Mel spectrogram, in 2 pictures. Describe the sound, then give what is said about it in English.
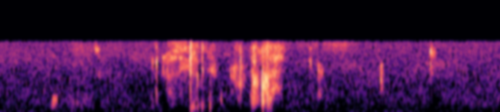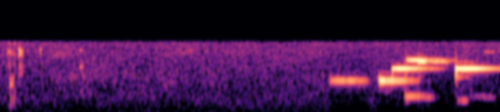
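A few soft clicks and handling rustles, then a phone ringtone from a practice call starts near the end: a bright electronic melody of stepped tones, moderately loud, with no voices. “No, could you just do a practice phone call to it to make sure it's, yep.”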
